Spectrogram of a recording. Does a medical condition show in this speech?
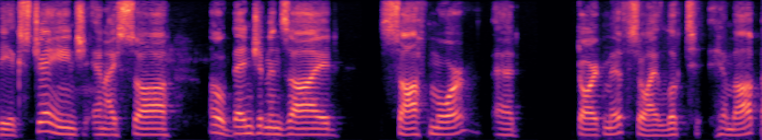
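No.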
